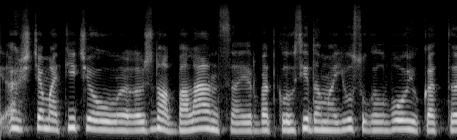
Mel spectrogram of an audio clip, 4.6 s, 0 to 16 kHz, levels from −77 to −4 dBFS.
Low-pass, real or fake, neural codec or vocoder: 14.4 kHz; fake; autoencoder, 48 kHz, 128 numbers a frame, DAC-VAE, trained on Japanese speech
